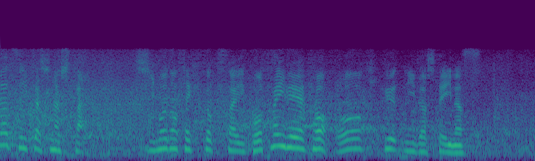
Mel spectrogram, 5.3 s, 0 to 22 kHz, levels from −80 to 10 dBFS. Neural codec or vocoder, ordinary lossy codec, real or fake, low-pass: codec, 16 kHz, 2 kbps, FunCodec, trained on Chinese and English, 25 frames a second; none; fake; 7.2 kHz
